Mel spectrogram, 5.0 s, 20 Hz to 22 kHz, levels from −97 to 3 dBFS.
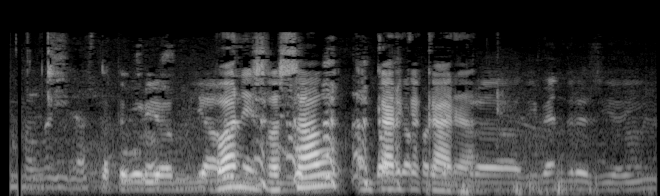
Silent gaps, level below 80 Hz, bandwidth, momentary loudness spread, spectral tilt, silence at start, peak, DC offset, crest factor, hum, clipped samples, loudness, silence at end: none; -64 dBFS; 11.5 kHz; 19 LU; -4 dB/octave; 0.1 s; -2 dBFS; under 0.1%; 20 dB; none; under 0.1%; -22 LUFS; 0.15 s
